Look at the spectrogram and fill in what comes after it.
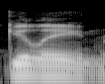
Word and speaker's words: Ghislaine: It's pronounced Ghislaine, right? – Yeah.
